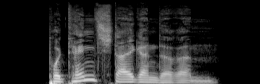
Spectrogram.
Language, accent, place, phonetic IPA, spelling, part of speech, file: German, Germany, Berlin, [poˈtɛnt͡sˌʃtaɪ̯ɡɐndəʁəm], potenzsteigernderem, adjective, De-potenzsteigernderem.ogg
- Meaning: strong dative masculine/neuter singular comparative degree of potenzsteigernd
